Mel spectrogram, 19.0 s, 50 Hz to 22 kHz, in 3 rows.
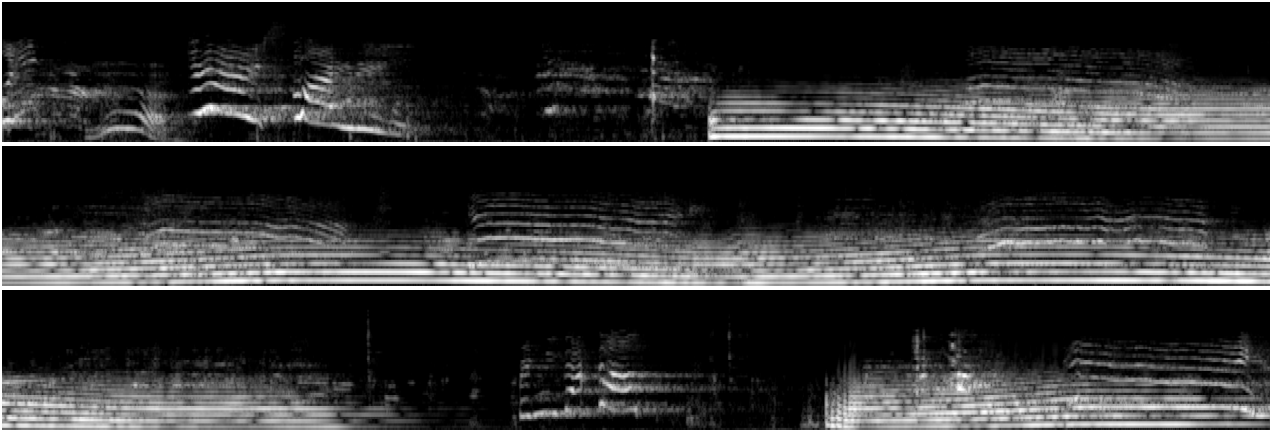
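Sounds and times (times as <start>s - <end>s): trombone slide glissandi: 3.5s - 14.9s, 16.8s - 18.8s.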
